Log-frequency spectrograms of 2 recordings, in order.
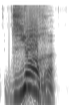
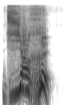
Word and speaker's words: Dior: Allez, brand number first, we got Dior. Dior. Dior. Not too bad, but it's more like R. Dior.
